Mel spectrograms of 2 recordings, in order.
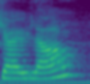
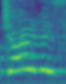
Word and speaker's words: Jola: But we were speaking anyway, and she was like, babe, I didn't tell you this, but my name's actually pronounced Yola because I'm Polish.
